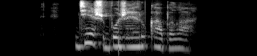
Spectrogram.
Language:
Belarusian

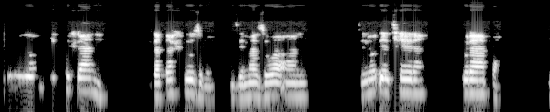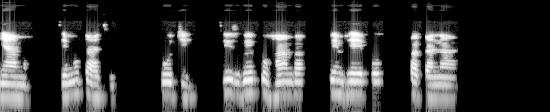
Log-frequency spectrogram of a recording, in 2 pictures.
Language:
Ndau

